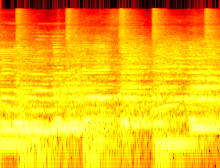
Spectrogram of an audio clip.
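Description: A live gospel worship song: a group of voices singing together over a steady drum-kit beat and a low sustained bass note, heard through the room's PA speakers.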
